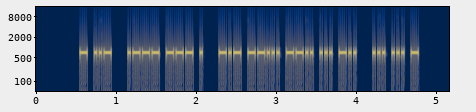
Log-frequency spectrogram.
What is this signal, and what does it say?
Morse code, heard as a keyed tone, about 40 wpm, 700 Hz. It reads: TU JOE K7ZSD SST
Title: K1USN SST QSO Practice - 40wpm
